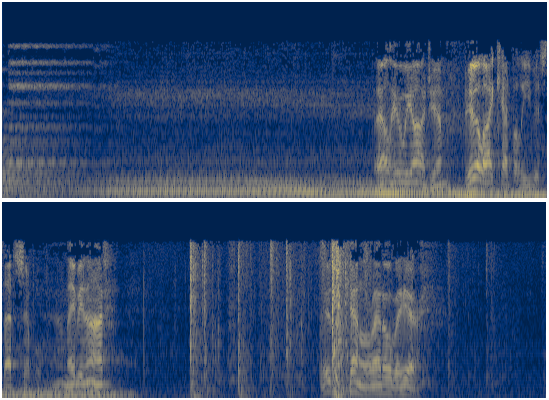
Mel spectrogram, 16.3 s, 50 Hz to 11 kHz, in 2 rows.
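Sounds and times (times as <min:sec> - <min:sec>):
car engine running through gear changes: 0:00.1 - 0:10.3
speech: 0:06.4 - 0:06.7, 0:07.5 - 0:09.9, 0:13.0 - 0:14.6.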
